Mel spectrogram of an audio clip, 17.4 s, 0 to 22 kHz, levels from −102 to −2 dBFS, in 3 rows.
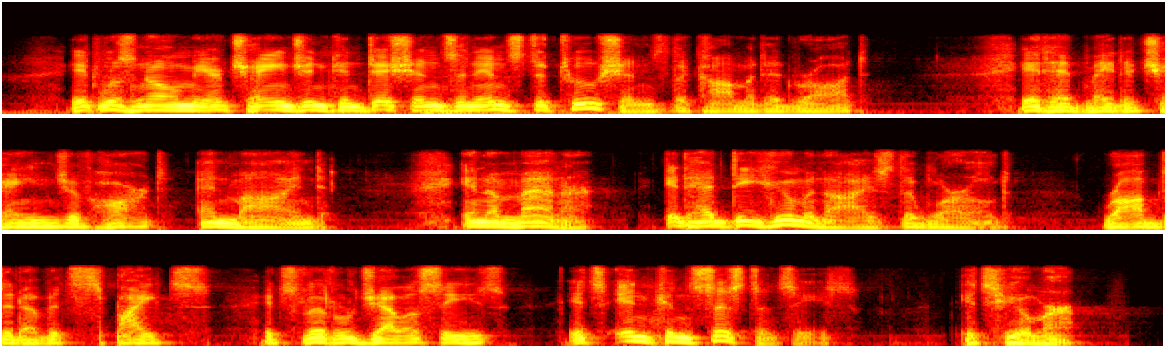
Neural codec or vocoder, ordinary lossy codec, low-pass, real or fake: none; Opus, 24 kbps; 7.2 kHz; real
